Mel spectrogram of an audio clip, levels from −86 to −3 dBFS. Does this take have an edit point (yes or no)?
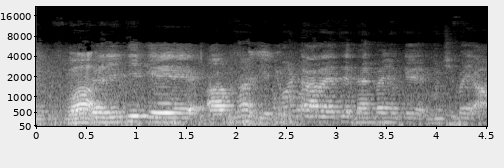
yes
